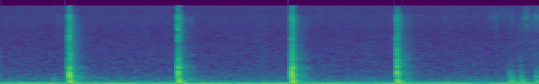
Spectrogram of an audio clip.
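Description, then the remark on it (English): Four sharp knocks on the door of a cove, evenly spaced at a slow, steady pace, heard alone against a quiet background hum with no one talking. “So he went to Foxina's cove and knocked on the door.”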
